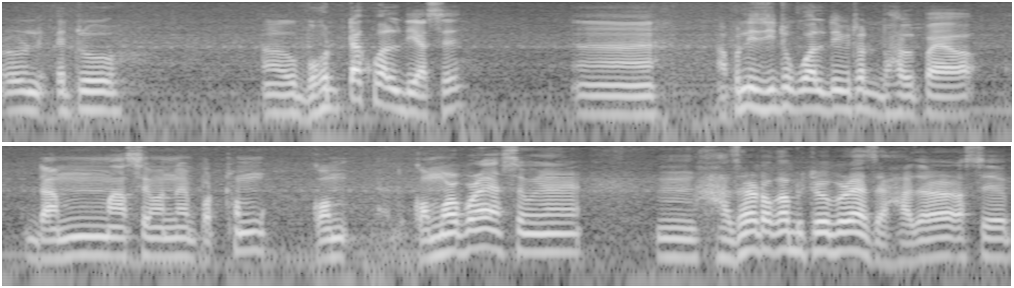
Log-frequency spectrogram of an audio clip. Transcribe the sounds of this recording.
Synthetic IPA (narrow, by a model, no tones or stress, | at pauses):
etʊ | boɦutːakualit̬iasɛ | apunizit̬ʊkualit̬ibʱitɔɔt̚bʱalpajɔ | damasɛmanɛpɹɔtʰɔmkɔmkɔmɔɹpɔɹajasɛnɛ | hazaɹtɔkabʱitɔɹpɔɹajasɛɦazaɹasɛ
